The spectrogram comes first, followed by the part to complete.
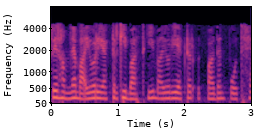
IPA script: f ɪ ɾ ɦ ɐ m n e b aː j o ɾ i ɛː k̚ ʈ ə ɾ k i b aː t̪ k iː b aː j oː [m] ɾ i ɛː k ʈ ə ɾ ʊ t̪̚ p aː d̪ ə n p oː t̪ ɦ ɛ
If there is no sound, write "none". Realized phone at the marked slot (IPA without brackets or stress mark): none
